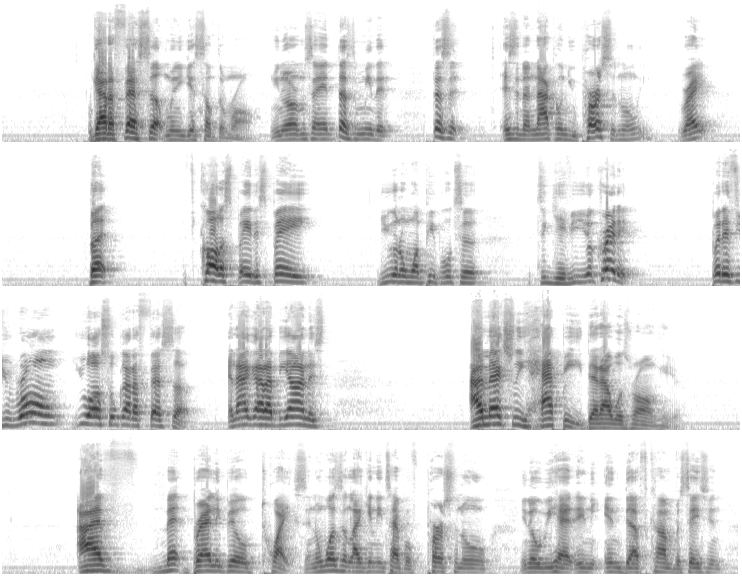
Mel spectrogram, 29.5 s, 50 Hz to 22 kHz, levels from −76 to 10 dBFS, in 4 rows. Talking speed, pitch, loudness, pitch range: 180 wpm, 140 Hz, -20 LUFS, 120-170 Hz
